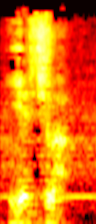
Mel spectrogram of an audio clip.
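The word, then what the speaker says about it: イェシュア: ヨシュアという名前が、ね、今日の箇所に出てきます、ね、ヘブライ語で正しく発音するならばイエシュア、これはイエス・キリストのイエス様と全く同じ発音です。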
